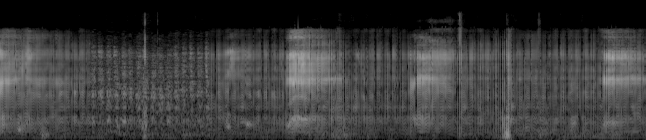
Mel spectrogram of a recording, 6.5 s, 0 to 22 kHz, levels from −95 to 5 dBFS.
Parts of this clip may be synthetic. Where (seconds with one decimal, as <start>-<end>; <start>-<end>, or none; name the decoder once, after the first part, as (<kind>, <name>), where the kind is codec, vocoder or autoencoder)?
0.0-0.9 (vocoder, BigVGAN v2); 2.1-6.5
